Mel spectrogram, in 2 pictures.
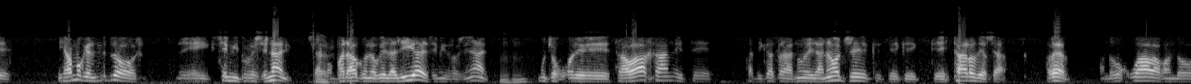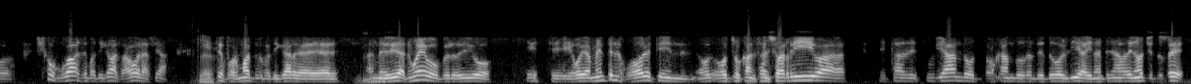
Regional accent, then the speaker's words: Buenos Aires Province, Argentina; todos los que somos de Goes

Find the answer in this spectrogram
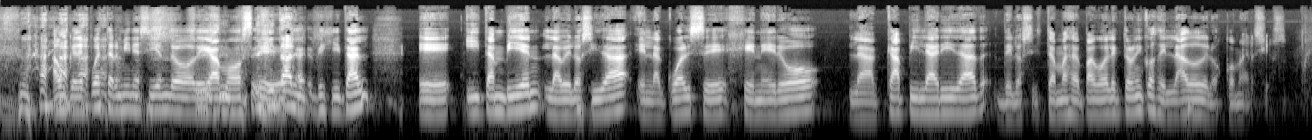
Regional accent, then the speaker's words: Argentina; now in Uruguay; yo vengo de Argentina, pero viví en muchos países.

